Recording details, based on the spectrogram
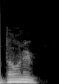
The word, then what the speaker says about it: Boehner: Now, you remember, he pronounces his name Boehner, so people don't call him Boehner. But we know, because the harmonica, the German harmonica maker, the famous harmonica, is Hohner, spelled the same way except with an H. And when two vowels go walking, the first one does the talking.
